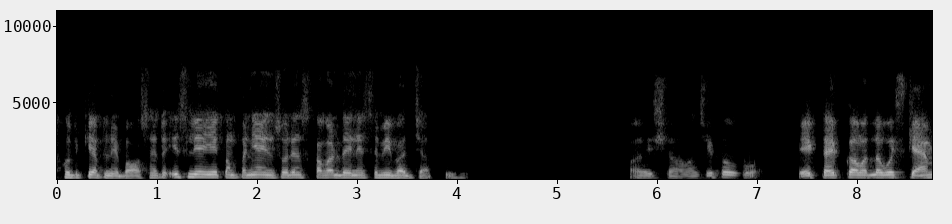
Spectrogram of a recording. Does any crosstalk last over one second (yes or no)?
no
